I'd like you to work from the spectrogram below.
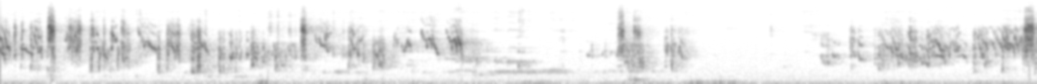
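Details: Chattering budgerigar: fast scratchy chirps and warbles for about three seconds, a soft low note, near silence with a lone squeak, then the busy chirping resumes and grows louder.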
